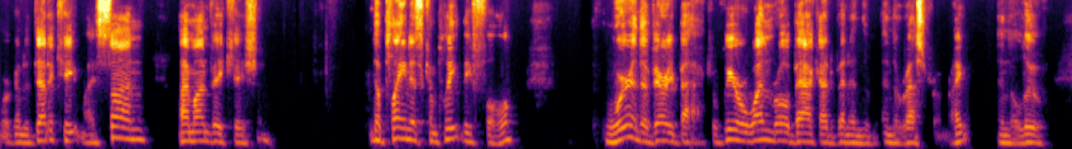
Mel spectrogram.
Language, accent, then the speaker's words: English; New England, United States; moved away as an adult; also born or lived in Chicago area; now in Chicago, United States; I grew up in New England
